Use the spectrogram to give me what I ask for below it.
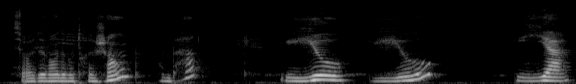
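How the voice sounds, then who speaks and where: A woman teaching a reading lesson to young children, sounding out words slowly and clearly with a lively, coaxing delivery. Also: sits low. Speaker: primary school teacher.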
